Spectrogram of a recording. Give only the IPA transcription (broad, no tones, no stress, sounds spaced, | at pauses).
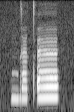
n d ɛ tʼ ɛ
